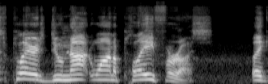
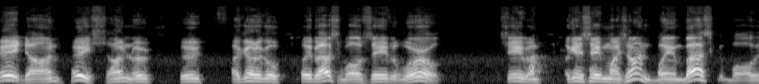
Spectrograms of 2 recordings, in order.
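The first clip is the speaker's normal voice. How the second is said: deep, stiff, mocking put-on voice; 8 semitones lower than usual. Mocking an actor's stiff line delivery in a movie: mocking LeBron James voice. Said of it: "And his voice is like this".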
